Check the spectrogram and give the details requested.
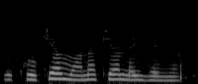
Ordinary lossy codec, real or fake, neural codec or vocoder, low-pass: none; fake; codec, 44.1 kHz, 7.8 kbps, Pupu-Codec; 19.8 kHz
